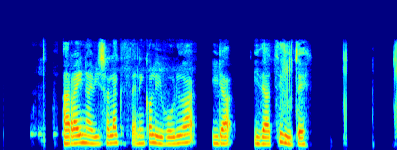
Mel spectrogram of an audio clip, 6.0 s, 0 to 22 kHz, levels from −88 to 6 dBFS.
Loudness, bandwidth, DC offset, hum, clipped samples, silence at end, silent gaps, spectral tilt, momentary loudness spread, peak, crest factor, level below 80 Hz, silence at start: -19 LUFS; 7.8 kHz; under 0.1%; none; under 0.1%; 0 s; 0.72-0.78 s, 2.96-3.17 s, 3.54-3.80 s, 4.68-5.12 s, 5.22-5.84 s; -5.5 dB/octave; 13 LU; 0 dBFS; 20 dB; -68 dBFS; 0.45 s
